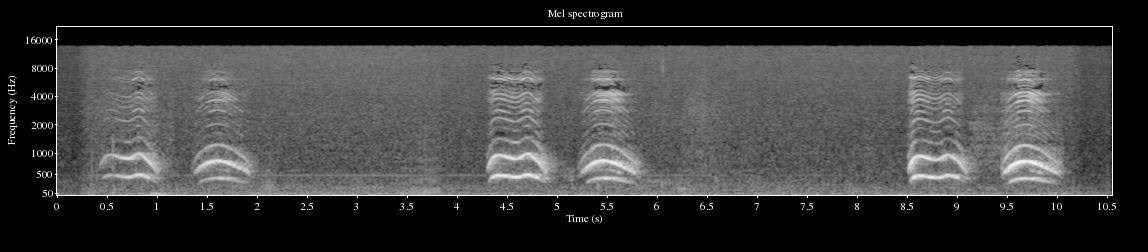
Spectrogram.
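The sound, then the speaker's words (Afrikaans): A spotted eagle-owl calls three times, each a pair of hollow, clear hoots, spaced a few seconds apart, loud over a faint steady background hum. “Dan nog 'n bekende wat hy genoem het is die uh, eh, gevlekte ooruil wat so klink.”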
